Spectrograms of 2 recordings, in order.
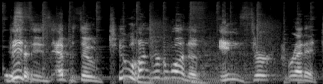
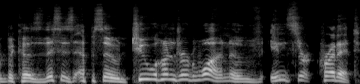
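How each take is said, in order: First: It is said with high energy. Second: It is said with low energy.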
